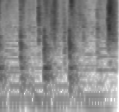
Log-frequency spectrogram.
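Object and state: Well-damped steel van wheel arch.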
